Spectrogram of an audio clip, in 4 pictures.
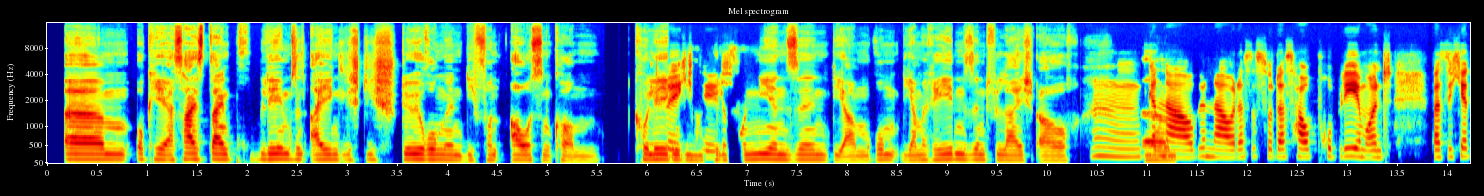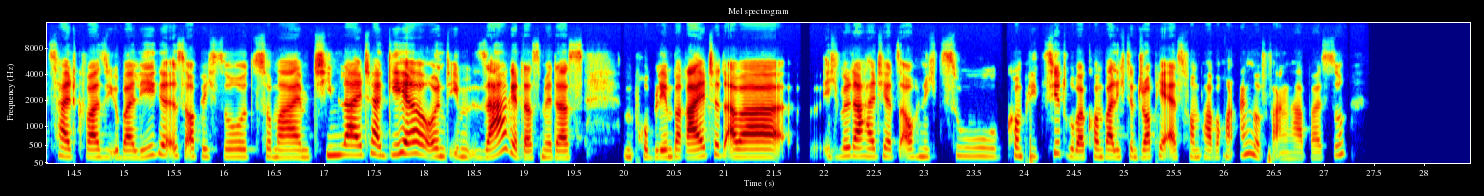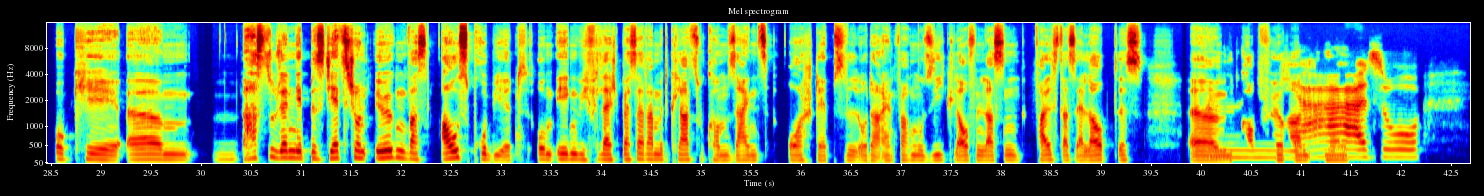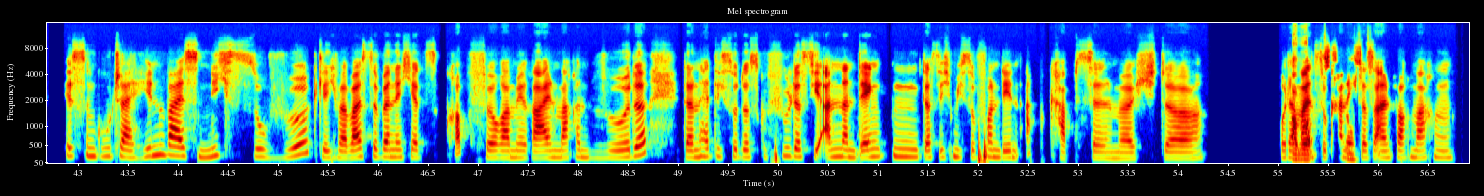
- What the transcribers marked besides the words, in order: laughing while speaking: "gehe"; drawn out: "Hm, ja"; unintelligible speech
- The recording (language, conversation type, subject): German, advice, Wie kann ich in einem geschäftigen Büro ungestörte Zeit zum konzentrierten Arbeiten finden?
